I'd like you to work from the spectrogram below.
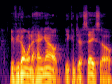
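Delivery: ordinary delivery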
